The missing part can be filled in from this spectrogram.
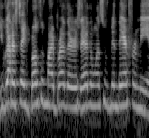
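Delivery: high, whiny, pleading tone.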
